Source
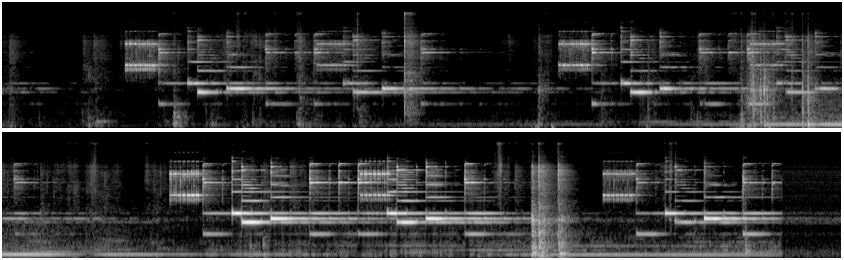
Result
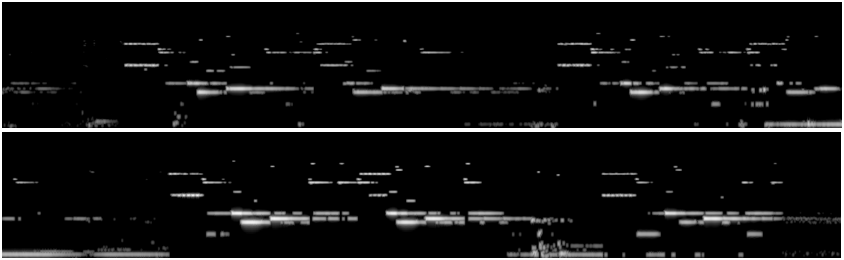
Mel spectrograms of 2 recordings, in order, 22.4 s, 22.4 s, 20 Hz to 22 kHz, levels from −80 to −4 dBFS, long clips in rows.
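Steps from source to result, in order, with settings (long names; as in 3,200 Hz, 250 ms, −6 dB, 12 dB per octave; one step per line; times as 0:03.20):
spectral peaks only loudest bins 4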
